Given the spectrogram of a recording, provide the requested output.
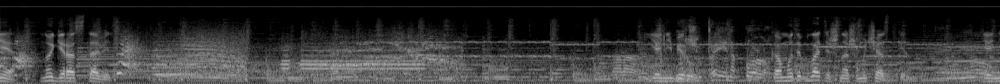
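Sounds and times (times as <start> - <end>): music playing: 0.0 - 10.0
car tyres squealing: 1.1 - 5.2.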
